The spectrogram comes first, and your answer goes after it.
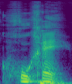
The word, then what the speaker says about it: jugué: The reason why there's an extra U in jugué is so that you keep the harsh G sound. Without the extra U, it would be pronounced jugué, which isn't right.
